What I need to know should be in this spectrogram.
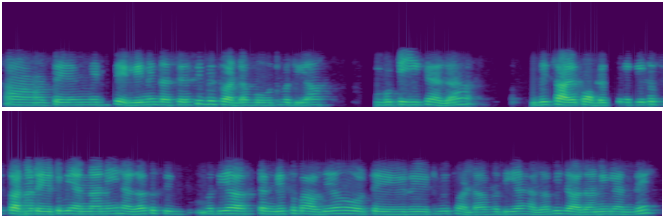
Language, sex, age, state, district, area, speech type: Punjabi, female, 30-45, Punjab, Firozpur, urban, conversation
